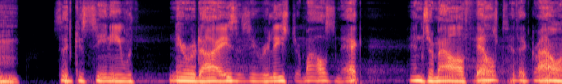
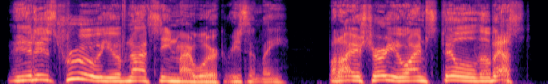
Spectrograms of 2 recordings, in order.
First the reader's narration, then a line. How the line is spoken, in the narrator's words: growled, a bit meekly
